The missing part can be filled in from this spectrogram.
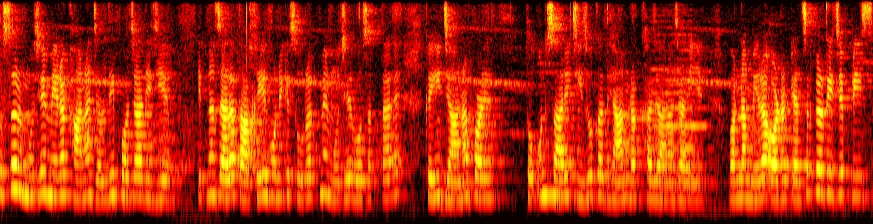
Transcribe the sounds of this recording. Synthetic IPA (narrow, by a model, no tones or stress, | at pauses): t̪osɐɾmʊd͡ʒʱemeːɾakʰaːnad͡ʒɐld̪ipɔ̃ɦʊ̃t͡ʃad̪iːd͡ʒie | ɪt̪nazjaːd̪at̪aːxiːɾɦoːnekisuːɾət̪mẽmʊd͡ʒʱeɦosɐk̚t̪aɦɛ | kɐɦĩd͡ʒaːnapɐɽeː | t̪oʔʊnsaːɾit͡ʃiːzõkad̪ʱjaːnɾɐkʰːad͡ʒaːnat͡ʃaːɦie | ʋɐɾnameːɾaɔːɾɖəɾkɛ̃ːnsəlkɐɾd̪iːd͡ʒiepliːz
